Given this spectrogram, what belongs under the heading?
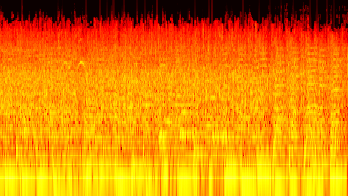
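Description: Studio audience at a Johnny Carson television taping applauding to welcome David Letterman, steady loud clapping with band music playing underneath throughout.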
